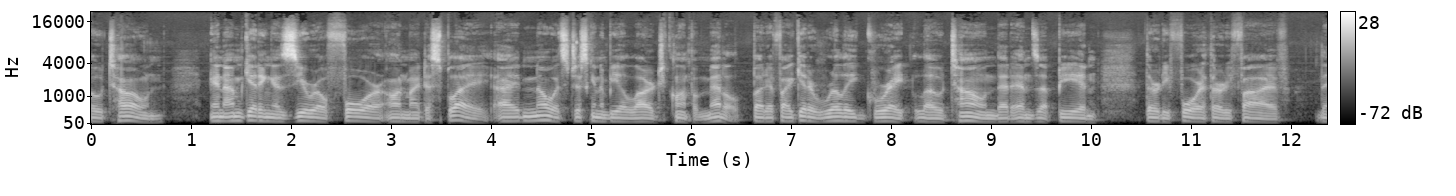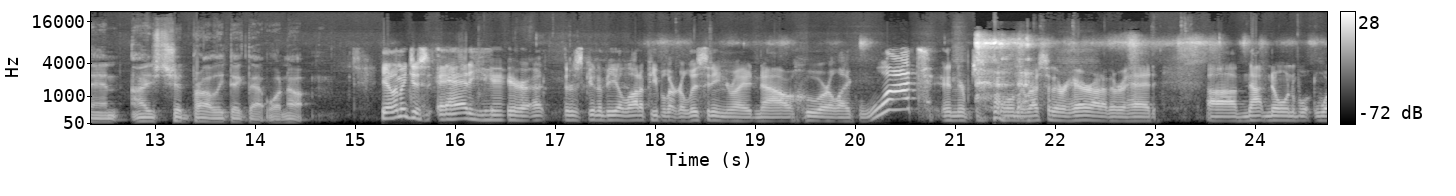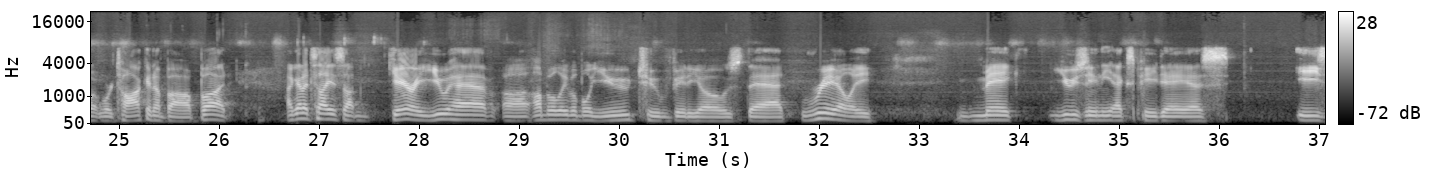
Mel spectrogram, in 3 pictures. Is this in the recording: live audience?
no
